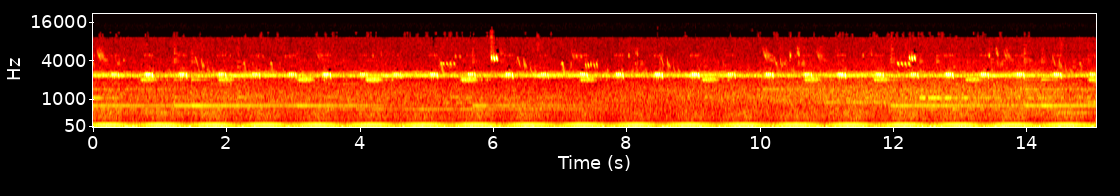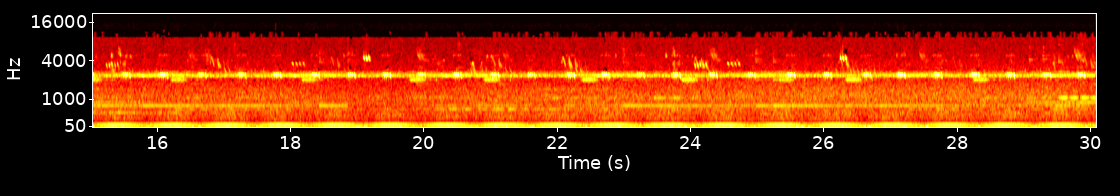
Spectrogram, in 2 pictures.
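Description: A chorus of crickets chirping steadily, about two chirps a second, over a loud low pulsing hum. Faint long tones of Tibetan singing bowls come and go.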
